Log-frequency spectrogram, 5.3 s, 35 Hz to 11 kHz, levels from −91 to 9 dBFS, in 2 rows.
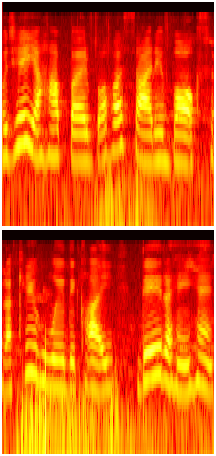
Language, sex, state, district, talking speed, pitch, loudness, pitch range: Hindi, female, Madhya Pradesh, Katni, 135 wpm, 195 Hz, -17 LUFS, 185-225 Hz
